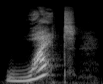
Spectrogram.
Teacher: High in pitch, showing exasperation, amazement, disappointment. What? And it really goes up in pitch.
